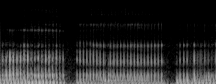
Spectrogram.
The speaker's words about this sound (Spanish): dejando escapar un extraño ronroneo húmedo y viscoso,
